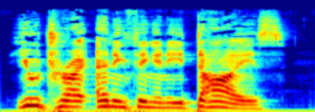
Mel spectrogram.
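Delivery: yelled out at full volume, very loud. Alvar holds Arthur against his body as Uther runs round the car, yelling. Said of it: "he yells".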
